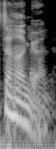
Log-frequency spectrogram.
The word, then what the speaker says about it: Tahunga: and you did wonderful it's not tahunga it is it is tahunga i don't know why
